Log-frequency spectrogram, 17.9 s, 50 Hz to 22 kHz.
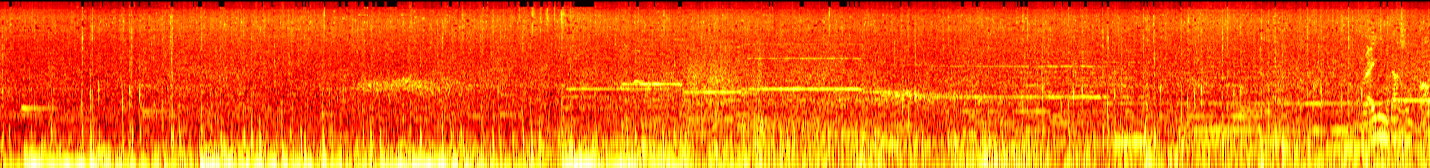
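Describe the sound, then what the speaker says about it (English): Steady rain pours down in The Witcher 3 video game, a dense continuous patter on surfaces with horse hooves clopping through it and voices speaking over the downpour. "No use doing any work in this rain."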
